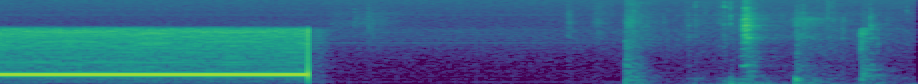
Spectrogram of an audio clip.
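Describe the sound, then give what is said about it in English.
A steady, loud telephone dial tone hums for about two seconds as an outgoing call is being dialed, and cuts off abruptly, followed by silence and then faint voices talking. “I'm the one guy who can't dial a phone.”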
